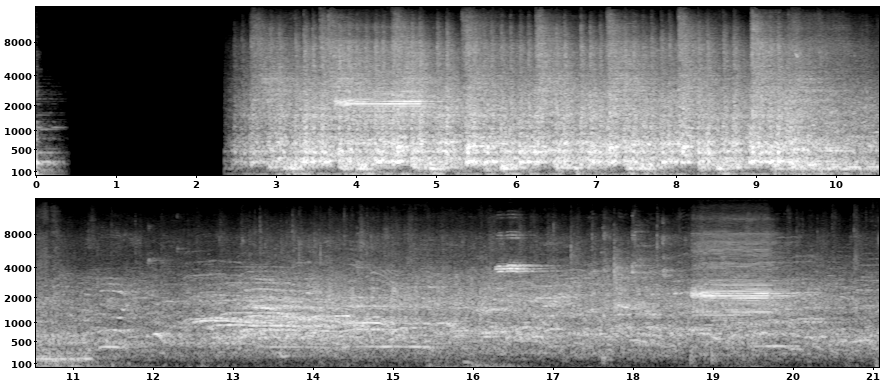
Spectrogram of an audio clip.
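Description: After a moment of silence, a high school pep band's drumline plays a fast cadence of bass and snare drums over crowd noise in a gymnasium. About eleven seconds in, the drumming stops, leaving the murmur of the crowd.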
